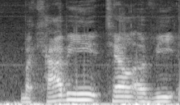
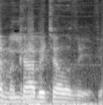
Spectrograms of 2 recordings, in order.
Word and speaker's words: Maccabi Tel Aviv: Maccabi Tel Aviv. – Yeah, Maccabi Tel Aviv.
